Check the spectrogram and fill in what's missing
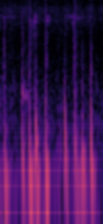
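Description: Horse hooves clip-clop in a steady, quick rhythm of about ten soft strikes, close and fairly quiet, with no voices over them.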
